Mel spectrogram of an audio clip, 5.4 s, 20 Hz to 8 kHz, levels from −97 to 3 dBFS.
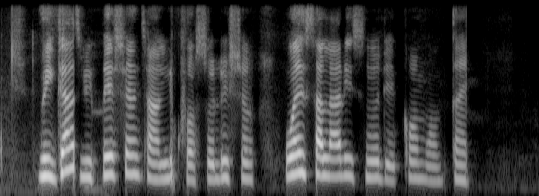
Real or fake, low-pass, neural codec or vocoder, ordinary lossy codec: fake; 7.2 kHz; codec, 32 kHz, 1.9 kbps, SNAC; none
